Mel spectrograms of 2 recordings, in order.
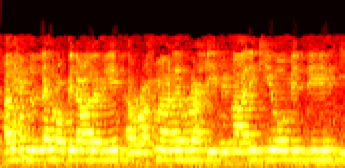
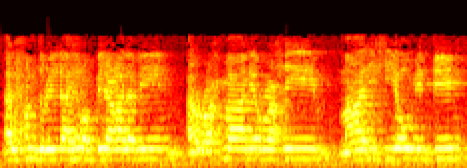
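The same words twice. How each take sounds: First: It is recited faster with shorter pauses between phrases. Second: It is recited slowly with long pauses between phrases. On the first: At this pace a section takes about twenty minutes. "اس طرح نہیں تو" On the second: Even at this pace a section takes only half an hour. "یہ وہ آدمی جو بالکل ٹھہر ٹھہر کر کے پڑھے"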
